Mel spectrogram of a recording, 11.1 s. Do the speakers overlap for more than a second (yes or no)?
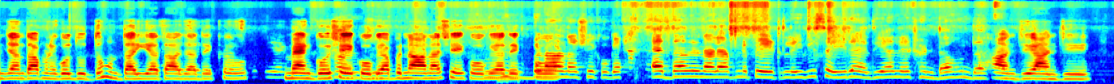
no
